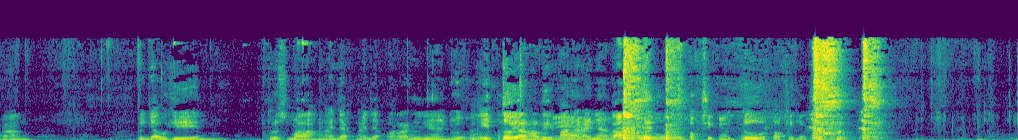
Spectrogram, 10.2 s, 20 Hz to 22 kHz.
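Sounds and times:
speech: 0.0s - 0.4s, 1.4s - 8.7s
person coughing sharply: 6.2s - 7.0s, 8.1s - 9.0s.

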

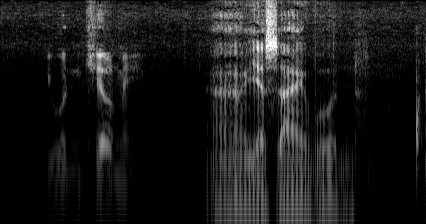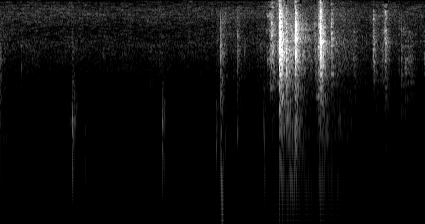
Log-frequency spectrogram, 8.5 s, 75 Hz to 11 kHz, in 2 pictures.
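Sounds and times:
speech: 0.5s - 3.7s
heavy metal cell door opening with clanks and knocks: 7.0s - 8.5s.

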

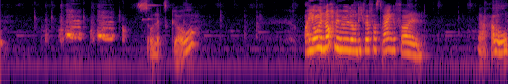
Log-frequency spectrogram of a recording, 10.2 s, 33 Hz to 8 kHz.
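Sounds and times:
chickens clucking: 0.8s - 2.6s
speech: 2.9s - 4.0s, 6.1s - 8.6s, 9.6s - 10.1s.

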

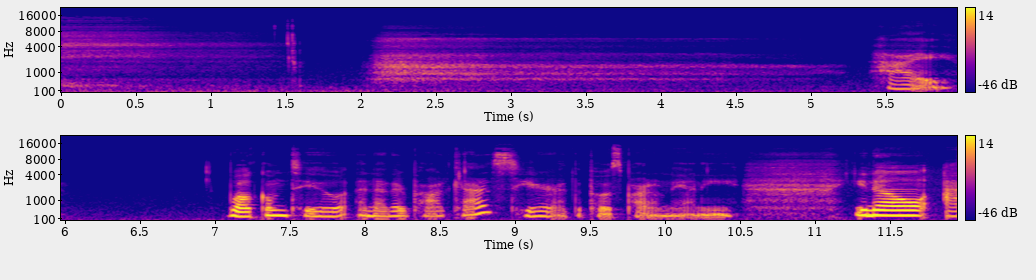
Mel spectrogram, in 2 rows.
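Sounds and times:
deep breath: 0.0s - 5.3s, 10.5s - 11.2s
speech: 5.5s - 6.0s, 7.1s - 11.9s.

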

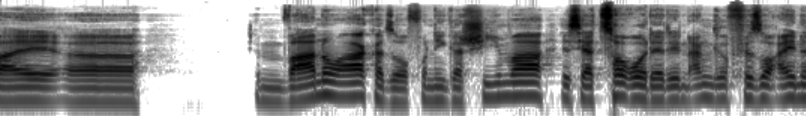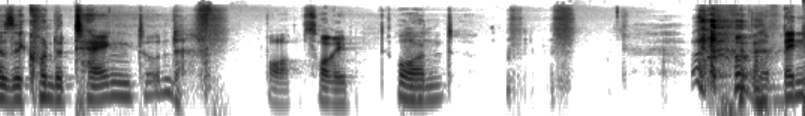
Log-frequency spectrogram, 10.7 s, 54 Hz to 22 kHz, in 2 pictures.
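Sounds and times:
speech: 0.0s - 1.1s, 1.7s - 9.2s, 10.0s - 10.7s
person coughing: 10.0s - 10.6s.

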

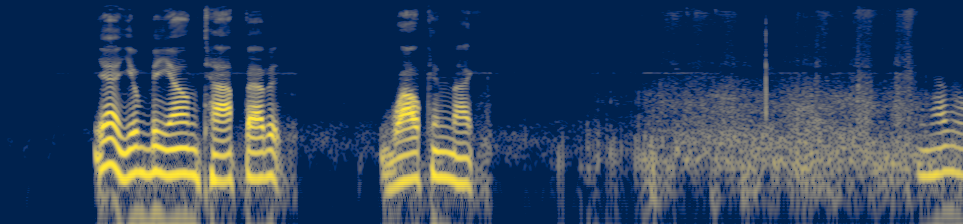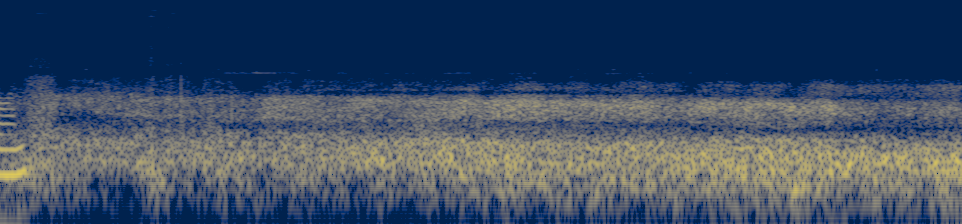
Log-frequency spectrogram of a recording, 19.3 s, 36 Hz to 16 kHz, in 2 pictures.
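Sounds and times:
speech: 0.9s - 2.9s, 3.8s - 4.8s, 9.2s - 10.0s
airplane flying overhead: 1.0s - 3.1s, 6.0s - 19.2s.

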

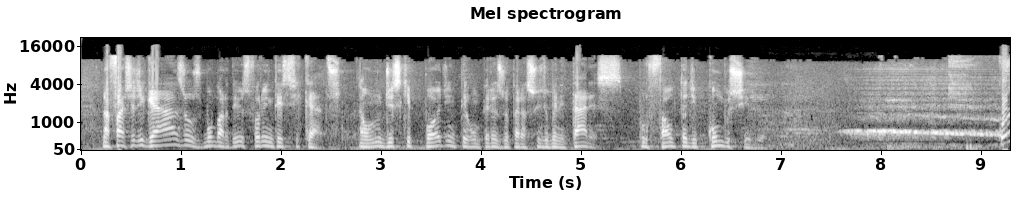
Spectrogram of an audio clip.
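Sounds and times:
speech: 0.2s - 7.2s
air raid warning siren wailing in Tel Aviv Israel during a rocket attack: 7.6s - 9.2s.

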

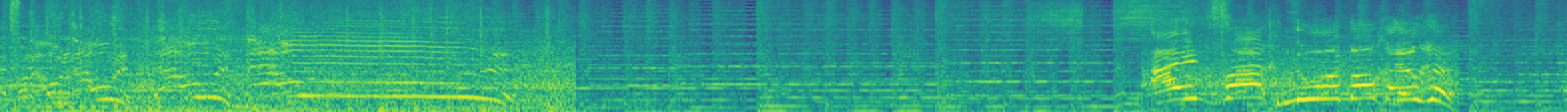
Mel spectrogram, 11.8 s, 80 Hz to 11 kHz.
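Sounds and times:
football stadium crowd roaring and cheering: 0.1s - 4.4s, 8.5s - 11.2s.

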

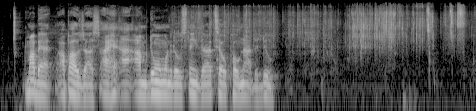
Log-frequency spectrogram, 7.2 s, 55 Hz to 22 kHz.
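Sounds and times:
speech: 0.4s - 4.2s
thin gum wrapper crinkling while being unwrapped at a microphone: 2.6s - 7.1s.

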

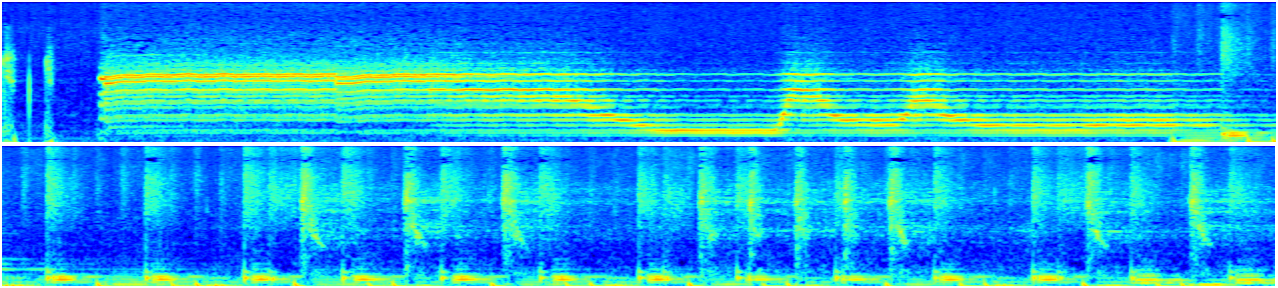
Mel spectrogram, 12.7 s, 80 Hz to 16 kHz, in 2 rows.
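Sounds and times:
train whistle blasts: 0.5s - 6.6s
train rhythmic chugging: 0.5s - 12.7s.

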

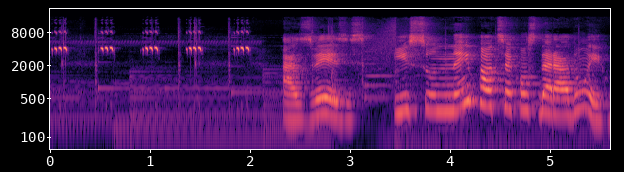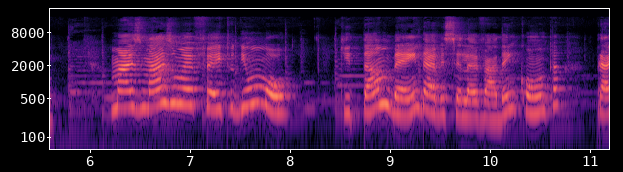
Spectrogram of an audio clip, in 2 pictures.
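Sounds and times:
cricket chirping: 0.0s - 2.0s
speech: 2.4s - 11.1s.

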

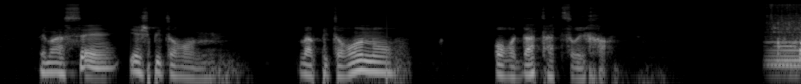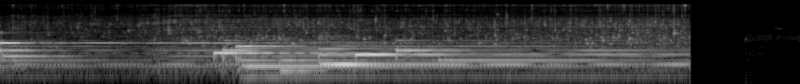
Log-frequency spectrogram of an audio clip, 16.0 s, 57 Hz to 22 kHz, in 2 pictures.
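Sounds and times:
speech: 0.4s - 2.4s, 3.0s - 4.2s, 5.0s - 6.2s, 10.2s - 12.1s
water running from a tap or pipe: 7.6s - 14.9s.

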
